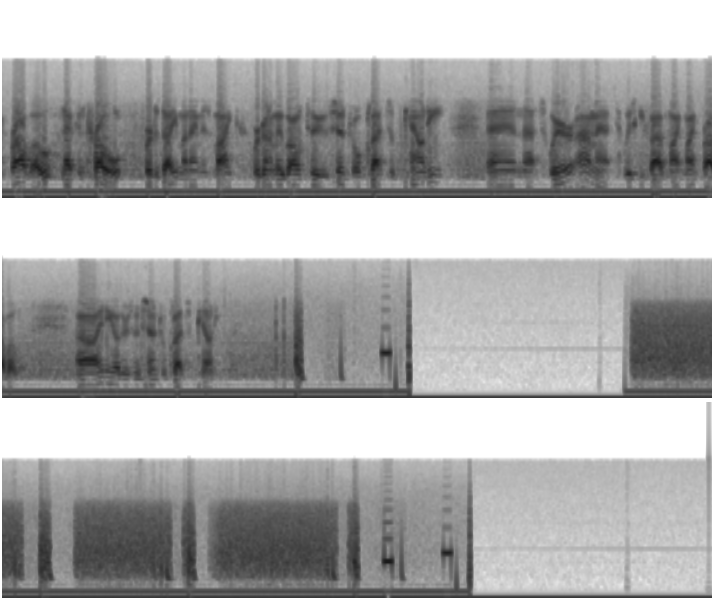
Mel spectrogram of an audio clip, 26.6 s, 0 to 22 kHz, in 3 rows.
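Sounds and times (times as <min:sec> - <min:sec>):
hissing static from a weak handheld amateur radio transmission: 0:00.0 - 0:14.0, 0:16.7 - 0:23.7
low hum: 0:00.0 - 0:26.6
speech: 0:00.8 - 0:11.9.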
